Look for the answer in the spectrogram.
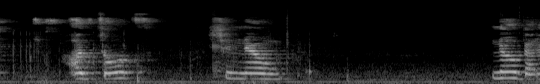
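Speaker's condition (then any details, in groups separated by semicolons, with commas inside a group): Cerebral palsy; can speak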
